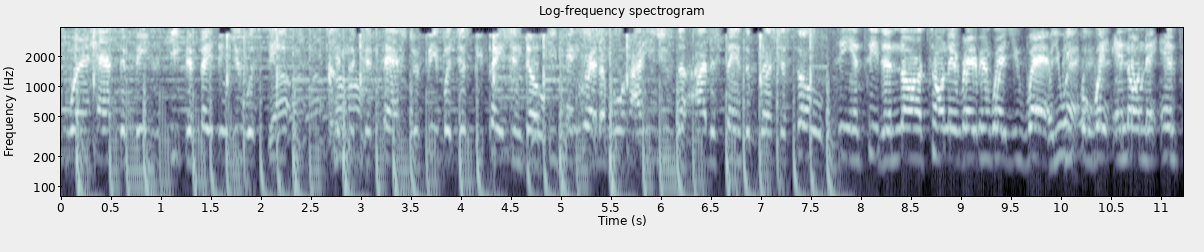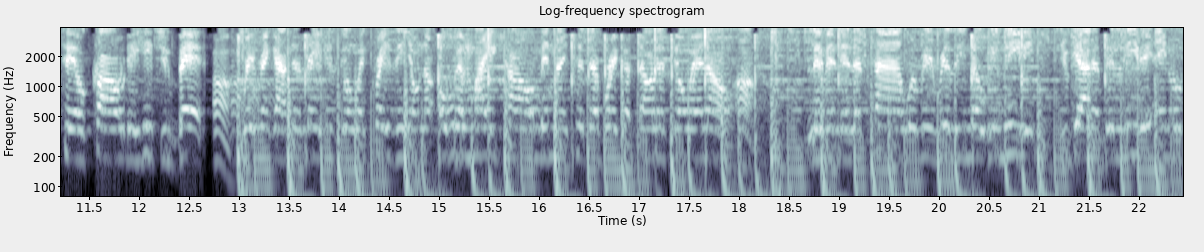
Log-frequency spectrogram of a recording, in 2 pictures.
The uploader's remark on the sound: TNTSuperfantastic Conference Call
